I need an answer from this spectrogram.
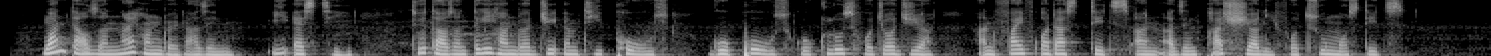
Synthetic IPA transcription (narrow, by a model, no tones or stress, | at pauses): wãnt̪ʰaʊzə̃nːãɪ̃nɦʌ̃ndɹɛdazĩn | iʔɛstʰi | tʰut̪aʊzə̃nt̪ɹiɦʌ̃ndɹɛd̚d͡ʒiʔɛ̃mtʰipʰos | ɡopʰosɡ̥okʰlosfɔd͡ʒɔd͡ʒia | ã̰nfaɪvɔdəstʰetsãna̰zĩnpʰaʃalifɔtʰumɔstets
